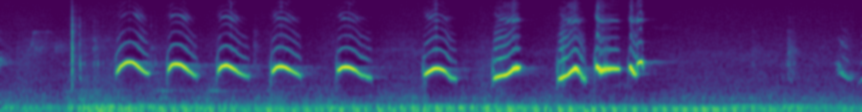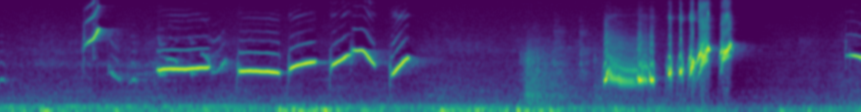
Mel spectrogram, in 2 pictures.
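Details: White-rumped shama singing many-voiced song: a rhythmic series of arched whistled notes, then a quieter stretch, then varied rising and falling whistles ending in a rough, buzzy flourish.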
